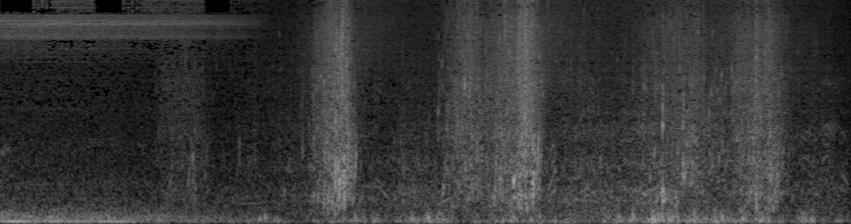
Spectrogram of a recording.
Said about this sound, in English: What you're hearing right now are the waves of Lake Michigan.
